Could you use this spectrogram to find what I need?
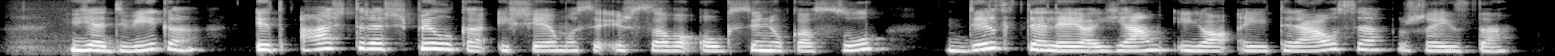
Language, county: Lithuanian, Klaipėda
